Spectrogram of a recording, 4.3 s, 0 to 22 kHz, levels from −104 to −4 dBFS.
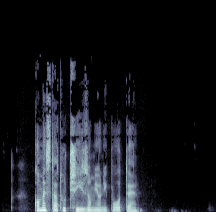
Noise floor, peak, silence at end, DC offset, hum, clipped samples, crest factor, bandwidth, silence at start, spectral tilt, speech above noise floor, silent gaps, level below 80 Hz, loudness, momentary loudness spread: -83 dBFS; 0 dBFS; 1.55 s; under 0.1%; none; under 0.1%; 22 dB; 16 kHz; 0.7 s; -4 dB/octave; 64 dB; none; -62 dBFS; -19 LUFS; 8 LU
